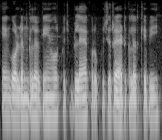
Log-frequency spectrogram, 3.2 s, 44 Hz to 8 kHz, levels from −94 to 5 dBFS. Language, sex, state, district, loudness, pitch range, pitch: Hindi, male, Uttar Pradesh, Shamli, -19 LUFS, 100-110 Hz, 105 Hz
